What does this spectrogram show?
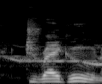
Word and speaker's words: Dragonne: This is the Dungeons & Dragons Nolzur's Marvelous Miniatures Dragoon. I pronounced it correctly this time.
